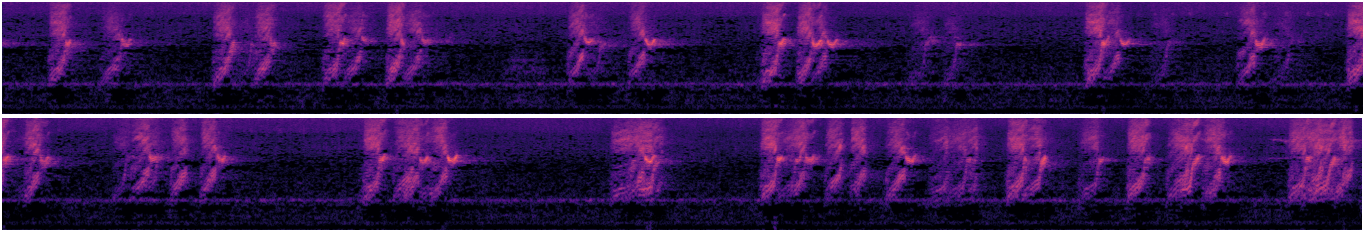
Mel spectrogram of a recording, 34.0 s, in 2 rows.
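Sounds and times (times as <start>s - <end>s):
faint steady tone: 0.0s - 13.4s, 32.4s - 34.0s
high-pitched hiss: 0.0s - 34.0s.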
